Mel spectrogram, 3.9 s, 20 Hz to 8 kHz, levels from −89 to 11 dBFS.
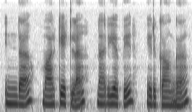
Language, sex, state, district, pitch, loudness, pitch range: Tamil, female, Tamil Nadu, Nilgiris, 175 Hz, -16 LUFS, 165-205 Hz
